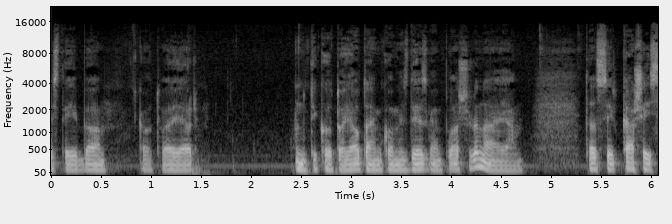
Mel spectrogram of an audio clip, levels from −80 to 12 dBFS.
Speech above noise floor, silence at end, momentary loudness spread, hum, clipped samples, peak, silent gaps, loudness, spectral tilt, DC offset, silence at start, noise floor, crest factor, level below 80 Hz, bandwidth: 28 dB; 0 s; 15 LU; none; under 0.1%; -2 dBFS; none; -19 LUFS; -5 dB/octave; under 0.1%; 0 s; -46 dBFS; 18 dB; -36 dBFS; 15.5 kHz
